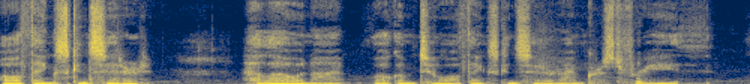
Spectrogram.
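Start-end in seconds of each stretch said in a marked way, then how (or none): 1.6-4.7 put-on soft public-radio host voice. Opening a news segment, asked to speak like on NPR: put-on quiet NPR voice. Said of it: "Quietly, quietly, like we're on N P R".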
